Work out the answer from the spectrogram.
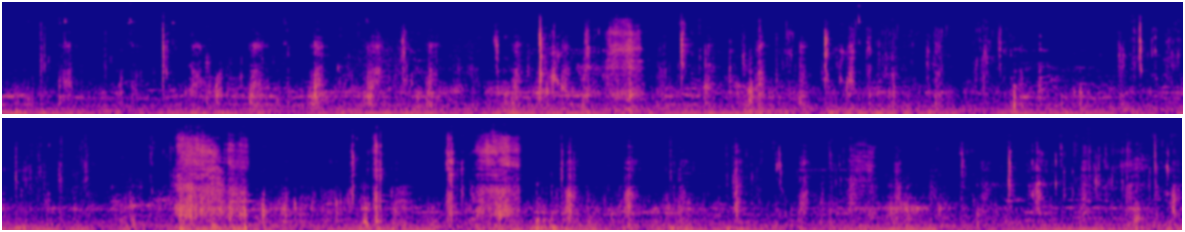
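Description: Close-miked chewing and biting as a woman eats rice, dal and roast chicken wing with her fingers: a run of small mouth clicks and crunches, with a few louder crunching bites, the loudest about halfway through.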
